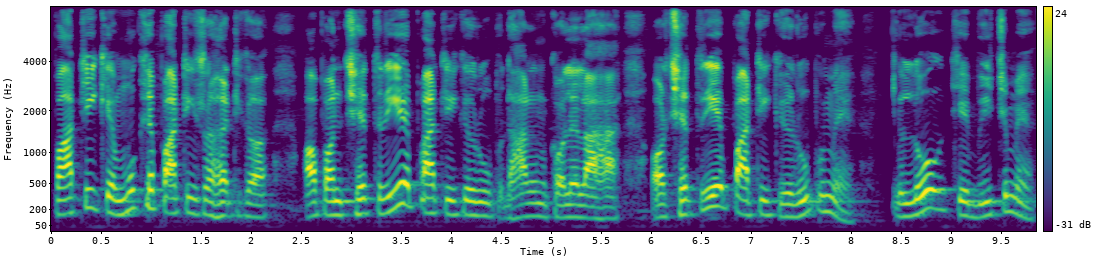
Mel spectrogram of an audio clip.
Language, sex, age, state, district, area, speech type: Maithili, male, 45-60, Bihar, Muzaffarpur, rural, spontaneous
